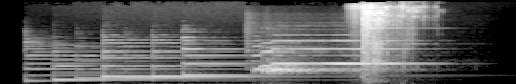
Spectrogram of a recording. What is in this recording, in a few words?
Mobile game fantasy reward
